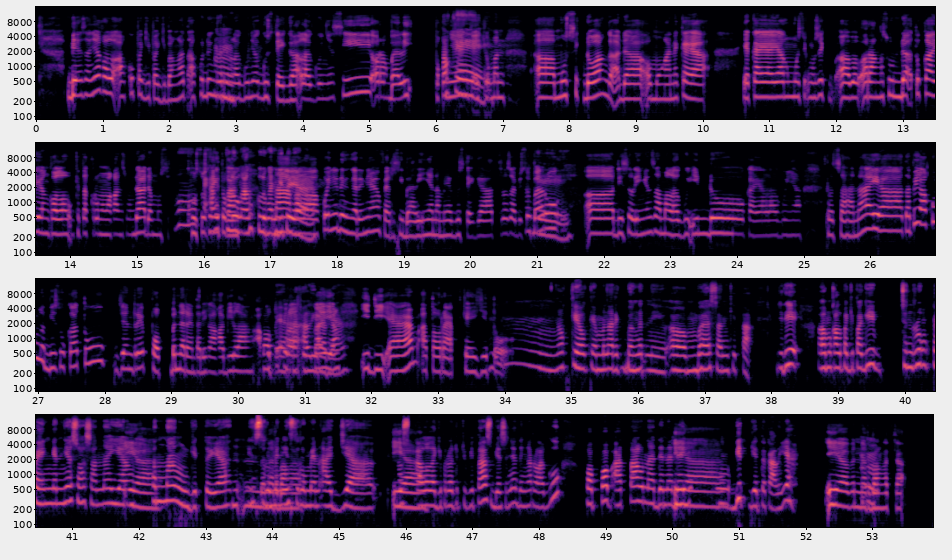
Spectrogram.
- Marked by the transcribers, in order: background speech; in English: "EDM"; other background noise; tapping; drawn out: "Iya"; in English: "nge-beat"
- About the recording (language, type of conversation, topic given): Indonesian, podcast, Bagaimana musik memengaruhi suasana hati atau produktivitasmu sehari-hari?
